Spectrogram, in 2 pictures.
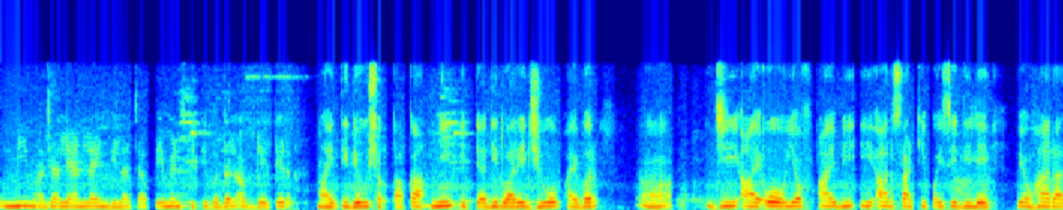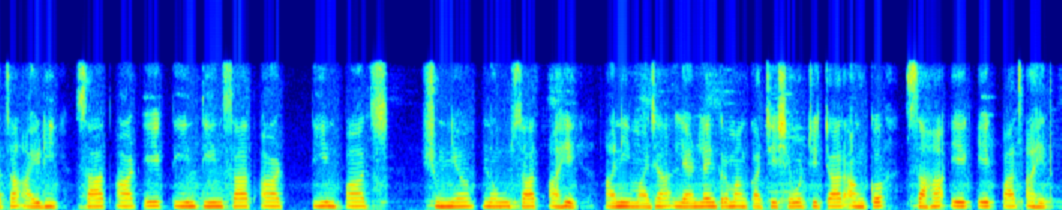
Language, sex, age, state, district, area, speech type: Marathi, female, 30-45, Maharashtra, Nanded, urban, read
